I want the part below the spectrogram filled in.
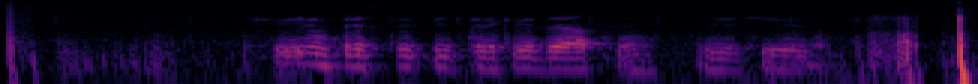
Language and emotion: Russian, neutral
